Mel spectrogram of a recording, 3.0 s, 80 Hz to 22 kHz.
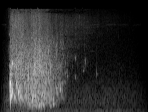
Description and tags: Water Swirl, Small, 20
Raw audio of swirling water with my hands in a swimming pool. The recorder was placed about 15cm away from the swirls.
An example of how you might credit is by putting this in the description/credits:
The sound was recorded using a "H1 Zoom recorder" on 1st August 2017.
flow, pool, small, splash, swirl, swirling, swooshing, water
